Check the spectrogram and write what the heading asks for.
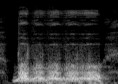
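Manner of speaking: loud, booming wordless mumble; rumbling "boo boo boo" imitation; deep man's tones. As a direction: imitate an unintelligible deep voice in the next room. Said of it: "deep tones of his voice".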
